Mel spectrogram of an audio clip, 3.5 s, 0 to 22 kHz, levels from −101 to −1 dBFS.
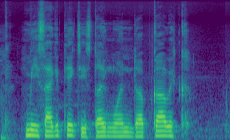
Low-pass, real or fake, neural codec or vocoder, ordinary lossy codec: none; real; none; none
